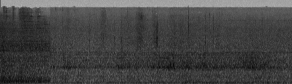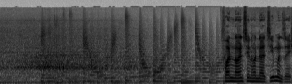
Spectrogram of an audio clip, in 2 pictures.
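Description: A tram approaches from a distance, humming and growing louder.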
